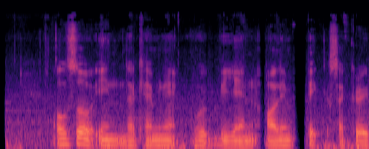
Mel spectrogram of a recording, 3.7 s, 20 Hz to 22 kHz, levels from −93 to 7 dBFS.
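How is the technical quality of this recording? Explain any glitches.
The recording has one glitch: repeated stalls (stutter) between 1.93 and 3.07 s. Over a dozen brief holds, the longest about 105 ms, stretch that passage as late-arriving packets drained the jitter buffer and the receiver extended the last sound. Roughly a quarter of that span is filled in, so speech drags and hiccups without dropping anything. On a spectrogram the concealed patches appear as smeared, horizontally stretched bands; the waveform shows repeated cycles, sometimes tapering in level.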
